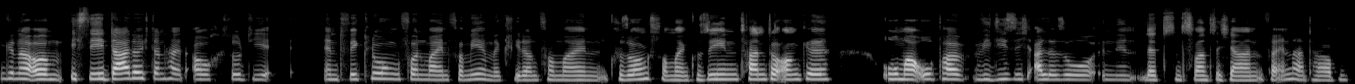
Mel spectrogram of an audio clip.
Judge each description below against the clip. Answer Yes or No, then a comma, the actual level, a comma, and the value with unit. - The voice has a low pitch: No, high, 230 Hz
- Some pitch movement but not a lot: No, narrow, 2.2 semitones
